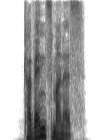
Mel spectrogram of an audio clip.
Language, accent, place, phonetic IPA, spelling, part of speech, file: German, Germany, Berlin, [kaˈvɛnt͡sˌmanəs], Kaventsmannes, noun, De-Kaventsmannes.ogg
- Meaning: genitive singular of Kaventsmann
